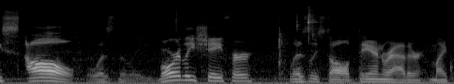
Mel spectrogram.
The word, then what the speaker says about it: Safer: And there's no H in it. It's spelled Safer, but he says Schaefer.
